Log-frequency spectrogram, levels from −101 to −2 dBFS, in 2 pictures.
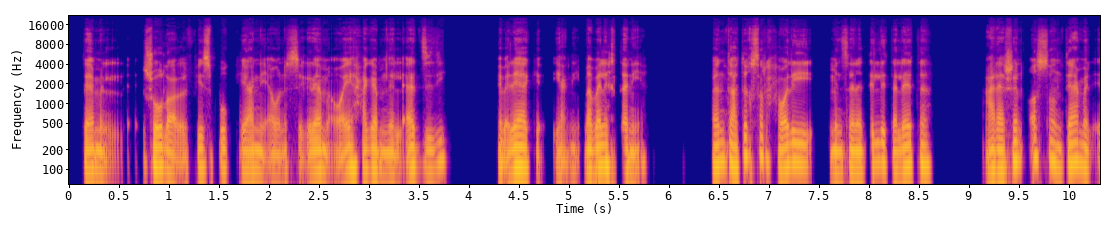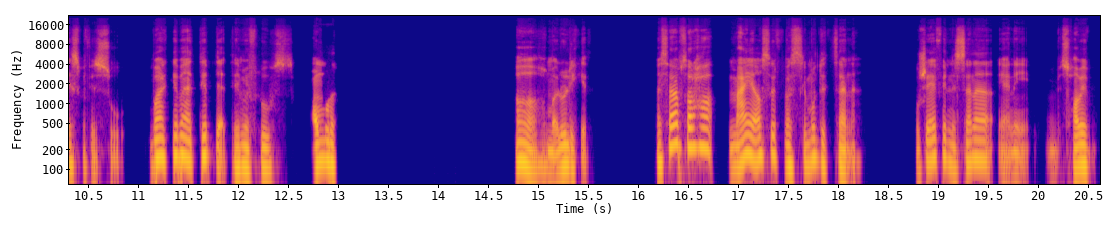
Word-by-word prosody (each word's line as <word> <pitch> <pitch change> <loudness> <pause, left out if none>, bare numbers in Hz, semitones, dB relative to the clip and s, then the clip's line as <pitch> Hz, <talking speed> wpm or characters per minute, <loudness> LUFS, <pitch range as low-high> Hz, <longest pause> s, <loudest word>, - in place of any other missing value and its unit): تعمل - - 0 0.2
شُغل 110 -2 +4
على 90 - 0
الFacebook 105 -1 -2
يعني 95 -1 -1
أو 85 -1 -3
الInstagram 95 +1 0
أو - - -1
أي 105 +2 +3
حاجة 105 -1 +1
من 90 -3 -2
الads 105 -1 0
دي، 130 +7 -4 0.5
هيبقى - - +1
ليها 110 0 +7
ك - - -8
يعني 65 - -6
مبالغ 110 +4 +4
تانية. - - -1 0.7
فأنت 120 +2 +2
هتخسر 150 +6 +1
حوالي 120 0 +2 0.2
من 95 - +1
سَنتين 95 +6 0
ل3 115 0 +1 0.5
علشان 100 +7 +3
أصلًا 140 -5 0
تعمل 120 -2 +1
اسم 115 0 -4
في - - -13
السوق - - -4 0.3
وبعد 150 +1 +4
كده 160 -2 +4
تبدأ 155 +2 0
تِلِم 110 0 +1
فلوس." 105 +1 -5 0.2
عُمرك 125 +1 +5 1.8
آه، 120 -6 +5
هم 95 - -3
قالوا 110 +6 +3
لي 105 - -1
كده. - - -9 0.7
بس 125 - +1
أنا 235 - +8
بصراحة 215 -2 +3 0.2
معايا 140 +7 +5
أصرف 155 +1 0
بس 115 -1 -1
لمُدّة 120 -2 -1
سَنة 105 +2 -1 0.6
وشايف 140 +10 +1
إن 130 - -1
السَنة 135 +6 +1
يعني - - -6 0.2
ب - - -15
أصحابي 115 +2 +3
115 Hz, 165 wpm, -24 LUFS, 100-135 Hz, 1.8 s, أنا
